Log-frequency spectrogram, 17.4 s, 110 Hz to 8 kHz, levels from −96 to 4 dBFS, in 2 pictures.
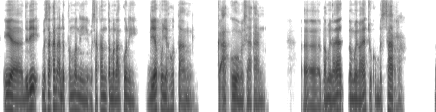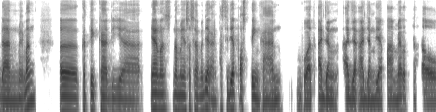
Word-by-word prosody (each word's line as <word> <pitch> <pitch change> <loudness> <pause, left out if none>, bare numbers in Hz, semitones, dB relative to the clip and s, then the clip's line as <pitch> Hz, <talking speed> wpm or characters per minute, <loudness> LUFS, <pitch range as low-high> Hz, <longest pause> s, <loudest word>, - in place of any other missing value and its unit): Iya, 95 -6 +5
jadi 105 +7 +5 0.2
misalkan 115 +4 +1
ada 100 -2 +1
temen 110 +1 -2
nih, 90 -2 -2
misalkan 105 - -3
temen 95 -1 +1
aku 95 - -4
nih. 85 -1 -6 0.3
Dia 100 +3 +6
punya 105 -2 0
hutang 115 - -3 0.6
ke - - -3
aku - - -4 0.2
misalkan. 80 -1 -5 0.9
Eee, - - -1
nominalnya 90 +5 +3 0.2
nominalnya 95 +4 +2
cukup 90 -1 -7
besar - - +1 0.8
dan 90 -2 +4 0.2
memang, 135 - +2 0.6
eee, 100 -2 +6
ketika 105 -2 +1
dia 90 -2 -2 0.2
ya 115 - +7
Mas 110 0 -1
namanya 105 -1 +1
sosial 110 -2 -2
media 120 +5 +2
kan 85 - -5
pasti 100 +4 -7
dia 120 - +6
posting 100 -1 0
kan 80 0 -1 0.4
buat - - +1
ajang 90 -2 +3 0.3
ajang-ajang 90 -1 +2
dia 85 -1 +3
pamer 90 +2 -1 0.2
atau 80 -1 0
95 Hz, 145 wpm, -26 LUFS, 90-105 Hz, 0.9 s, ya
